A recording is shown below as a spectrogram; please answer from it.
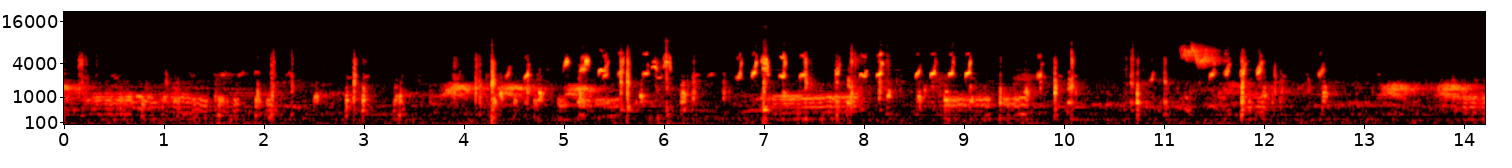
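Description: Young chickens giving soft, repeated clucks while they feed, with many quick sharp taps of beaks pecking grain from a plastic feeder tray.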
